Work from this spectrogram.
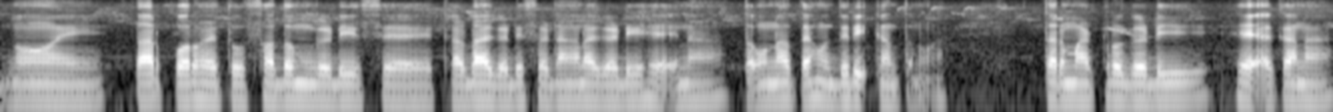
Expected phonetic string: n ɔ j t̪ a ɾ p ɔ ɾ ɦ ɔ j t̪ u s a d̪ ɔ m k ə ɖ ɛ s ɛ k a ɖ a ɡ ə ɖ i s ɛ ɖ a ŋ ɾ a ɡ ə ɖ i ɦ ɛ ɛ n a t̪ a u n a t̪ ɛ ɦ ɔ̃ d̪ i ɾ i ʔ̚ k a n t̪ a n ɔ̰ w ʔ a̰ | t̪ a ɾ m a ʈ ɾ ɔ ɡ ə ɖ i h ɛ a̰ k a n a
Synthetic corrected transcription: n ɔ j t̪ a ɾ p ɔ ɾ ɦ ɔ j t̪ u s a d̪ ɔ m ɡ ə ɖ i s ɛ k a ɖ a ɡ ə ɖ i s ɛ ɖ a ŋ ɾ a ɡ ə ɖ i ɦ ɛ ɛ n a t̪ a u n a t̪ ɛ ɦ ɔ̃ d̪ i ɾ i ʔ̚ k a n t̪ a n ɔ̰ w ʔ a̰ | t̪ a ɾ m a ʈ ɾ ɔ ɡ ə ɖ i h ɛ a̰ k a n a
